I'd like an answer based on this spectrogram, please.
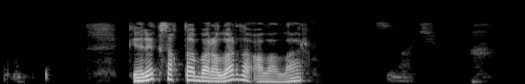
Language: Bashkir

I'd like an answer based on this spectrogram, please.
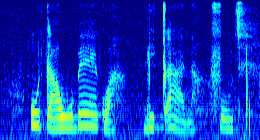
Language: Swati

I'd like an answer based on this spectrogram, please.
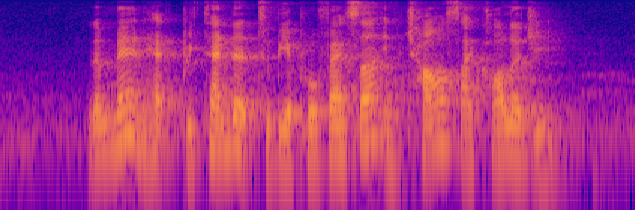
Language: English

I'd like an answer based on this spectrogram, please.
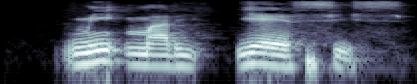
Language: Esperanto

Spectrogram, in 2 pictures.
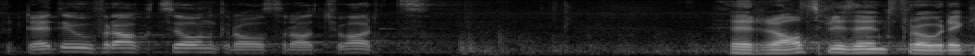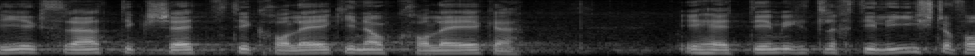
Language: Swiss German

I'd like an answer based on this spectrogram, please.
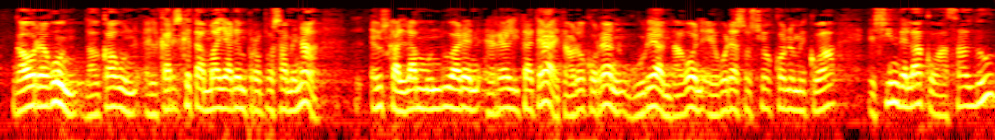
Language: Basque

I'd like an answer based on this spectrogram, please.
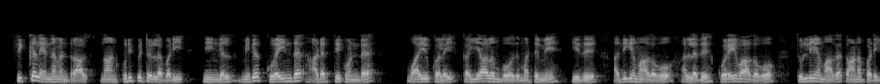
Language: Tamil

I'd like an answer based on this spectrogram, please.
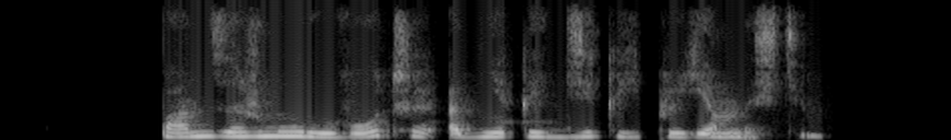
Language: Belarusian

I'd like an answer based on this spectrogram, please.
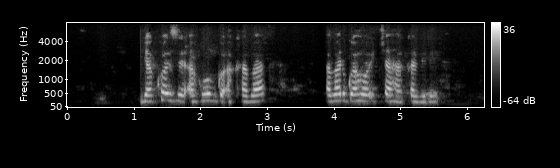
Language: Kinyarwanda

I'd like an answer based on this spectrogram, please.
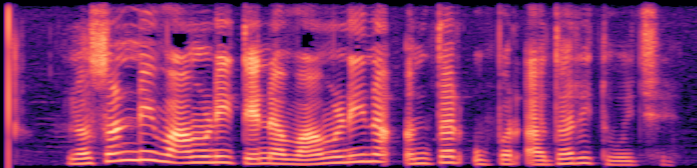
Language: Gujarati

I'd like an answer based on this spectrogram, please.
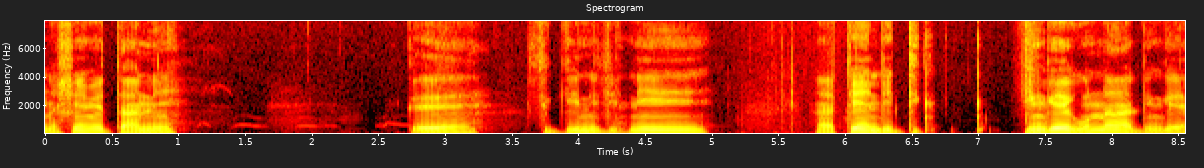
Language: San Felipe Otlaltepec Popoloca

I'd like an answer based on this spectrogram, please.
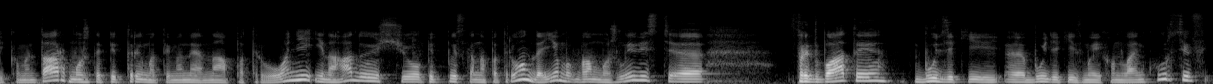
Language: Ukrainian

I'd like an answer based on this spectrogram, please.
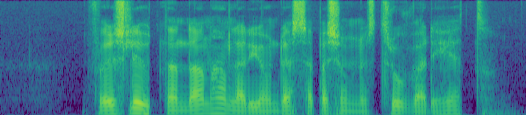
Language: Swedish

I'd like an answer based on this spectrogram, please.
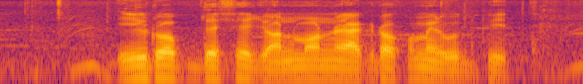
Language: Bangla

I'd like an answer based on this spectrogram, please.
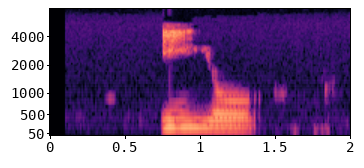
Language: Japanese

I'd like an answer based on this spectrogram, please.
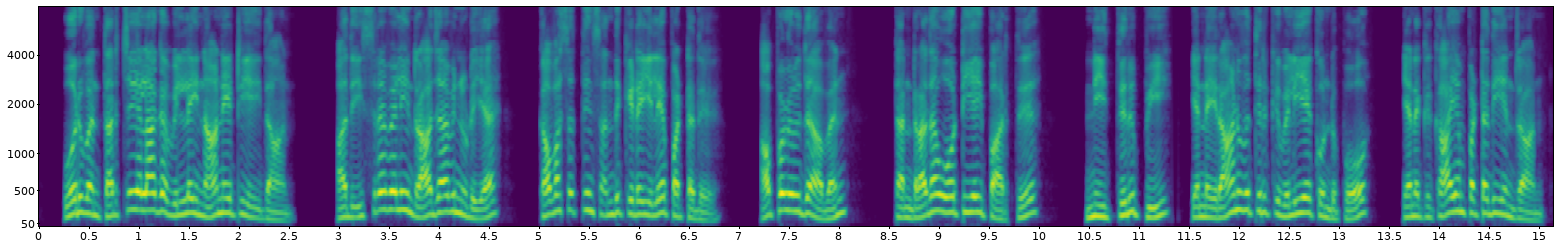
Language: Tamil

